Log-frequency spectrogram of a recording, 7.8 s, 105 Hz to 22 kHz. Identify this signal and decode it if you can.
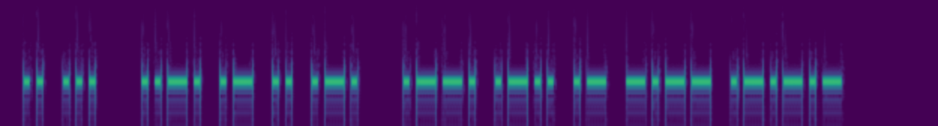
Morse code, heard as a keyed tone, about 22 wpm, 700 Hz. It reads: IS FAIR PLAY.
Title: Sentences from Top 1400 Words 22wpm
